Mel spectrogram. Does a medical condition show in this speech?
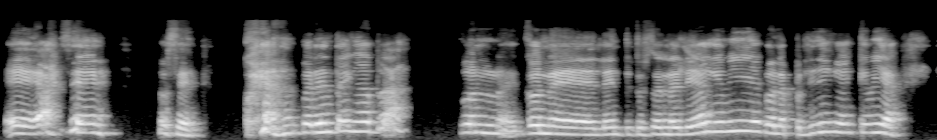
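Yes: ataxic cerebral palsy.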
